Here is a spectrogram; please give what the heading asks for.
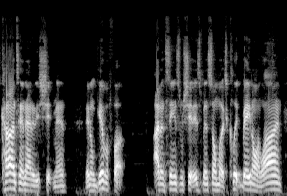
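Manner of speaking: ordinary talk, nothing marked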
